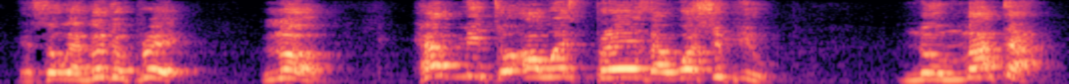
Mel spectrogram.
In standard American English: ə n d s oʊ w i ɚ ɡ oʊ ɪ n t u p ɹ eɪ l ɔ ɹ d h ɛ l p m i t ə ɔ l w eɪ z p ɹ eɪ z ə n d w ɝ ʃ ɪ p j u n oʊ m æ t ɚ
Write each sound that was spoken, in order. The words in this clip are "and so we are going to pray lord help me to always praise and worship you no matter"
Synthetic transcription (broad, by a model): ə n s oʊ w i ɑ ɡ oʊ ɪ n t u p ɹ eɪ l ɔ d h ɛ l p m i t ə ɔ l w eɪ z p ɹ eɪ z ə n w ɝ ʃ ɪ p j u n oʊ m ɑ t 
